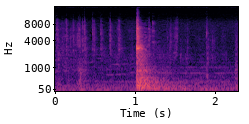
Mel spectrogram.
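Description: A heavy door bangs shut.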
